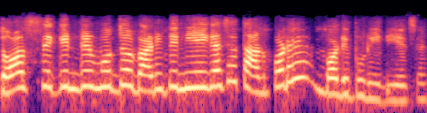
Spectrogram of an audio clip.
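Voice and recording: Fast and lively, a woman speaks in a high pitch with a fairly bright tone, the sound dry and close with no echo.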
